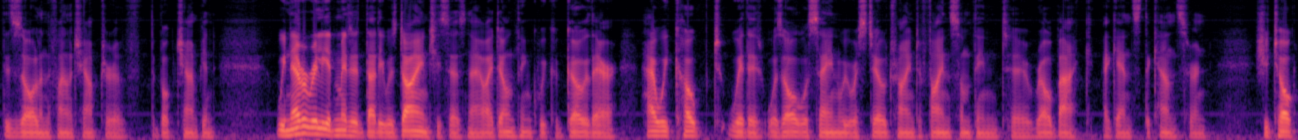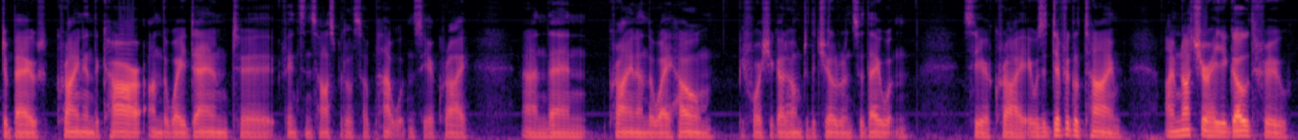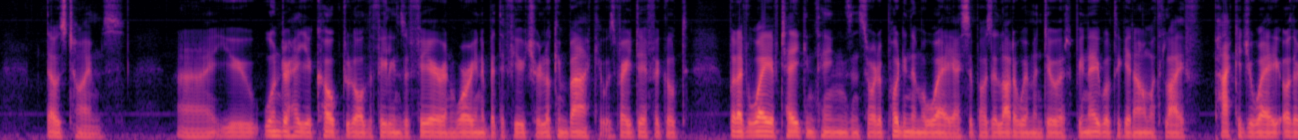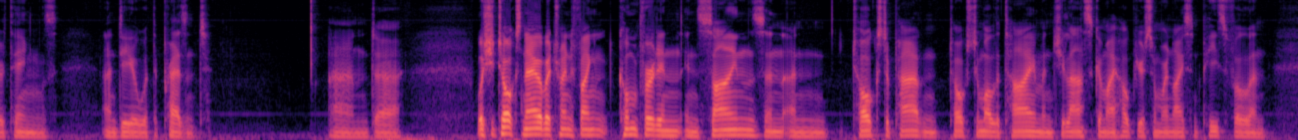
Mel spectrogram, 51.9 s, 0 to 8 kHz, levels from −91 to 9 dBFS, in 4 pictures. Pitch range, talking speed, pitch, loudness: 85-95 Hz, 235 wpm, 90 Hz, -26 LUFS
